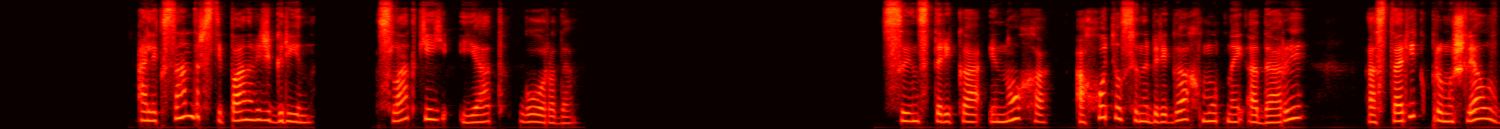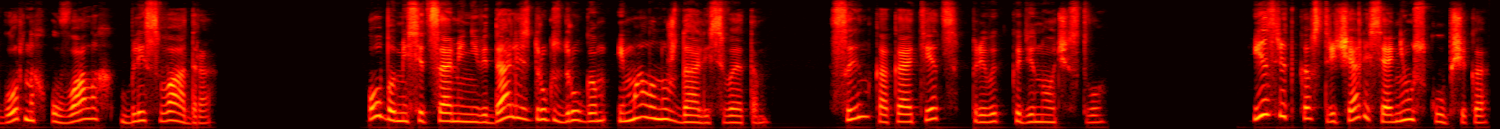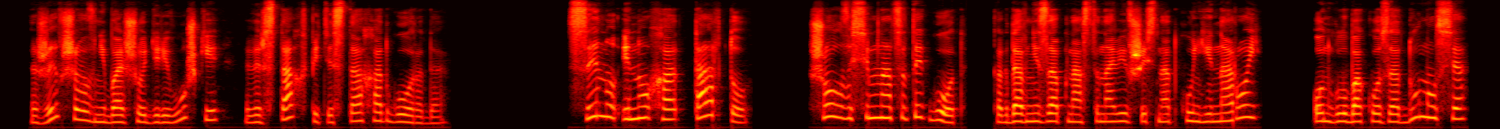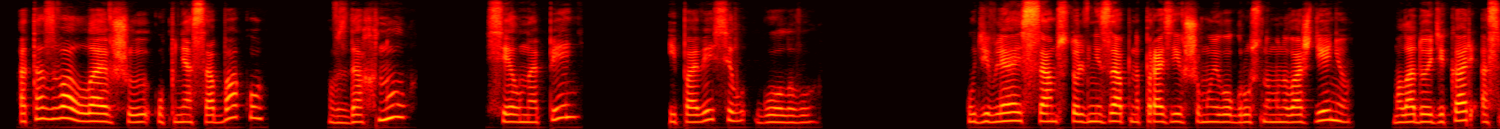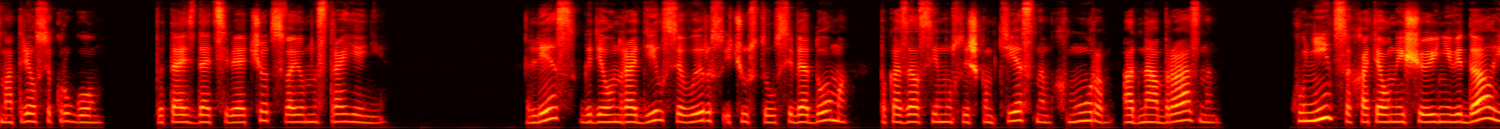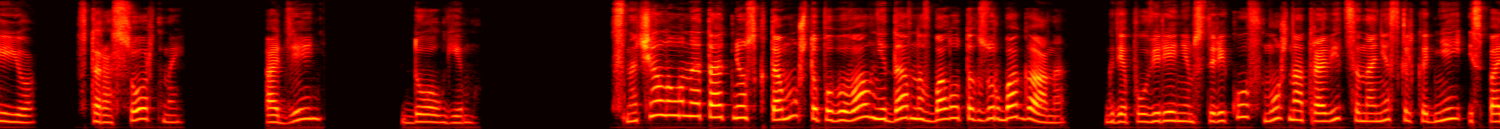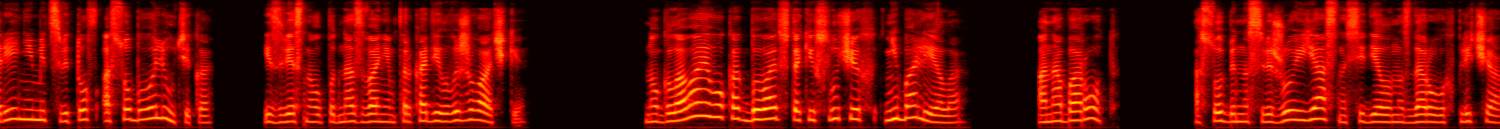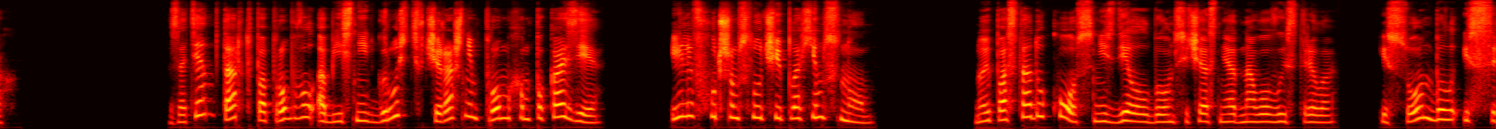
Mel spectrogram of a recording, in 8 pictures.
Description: Аудиокнига Сладкий яд города | Библиотека аудиокниг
